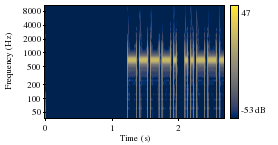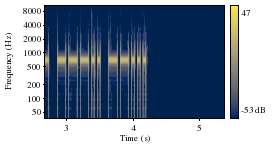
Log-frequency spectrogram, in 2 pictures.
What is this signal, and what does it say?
Morse code, heard as a keyed tone, about 28 wpm, 700 Hz. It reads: 9287
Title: Numbers - 4-Digit 28wpm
